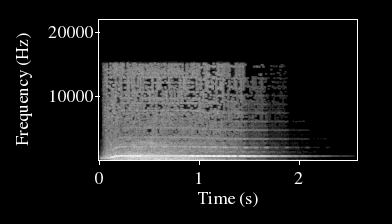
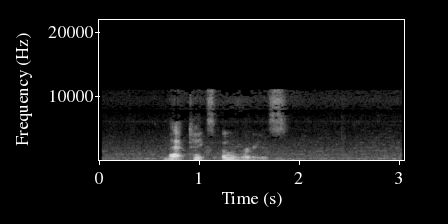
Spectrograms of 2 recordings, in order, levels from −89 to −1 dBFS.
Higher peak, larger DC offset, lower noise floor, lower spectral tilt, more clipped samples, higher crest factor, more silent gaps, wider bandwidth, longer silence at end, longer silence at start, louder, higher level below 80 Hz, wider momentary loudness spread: first, 0 dBFS vs -6 dBFS; neither; first, -58 dBFS vs -53 dBFS; about the same, -5 dB/octave vs -5 dB/octave; neither; second, 14 dB vs 22 dB; neither; first, 15.5 kHz vs 11.5 kHz; second, 0.7 s vs 1.2 s; second, 0.05 s vs 0.65 s; first, -14 LUFS vs -24 LUFS; first, -36 dBFS vs -64 dBFS; second, 10 LU vs 22 LU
